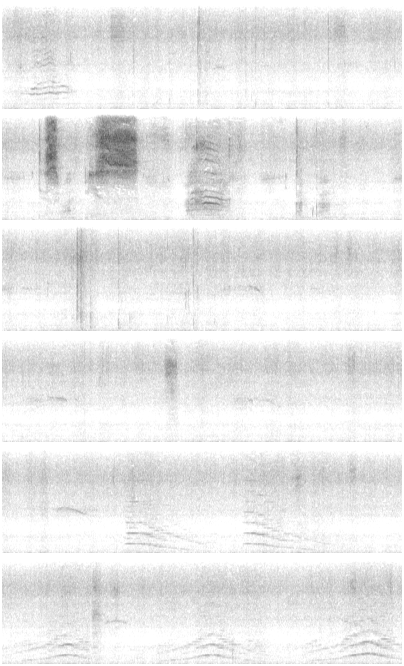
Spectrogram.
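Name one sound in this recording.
A cat purrs steadily close by.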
